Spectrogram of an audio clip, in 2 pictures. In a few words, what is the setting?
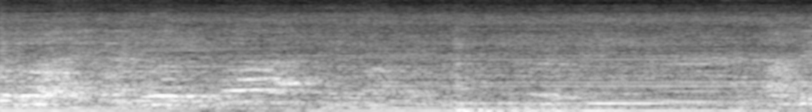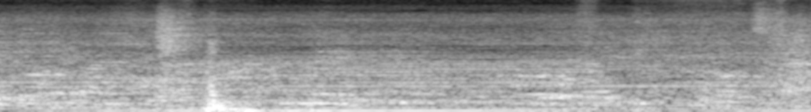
crowded indoor space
